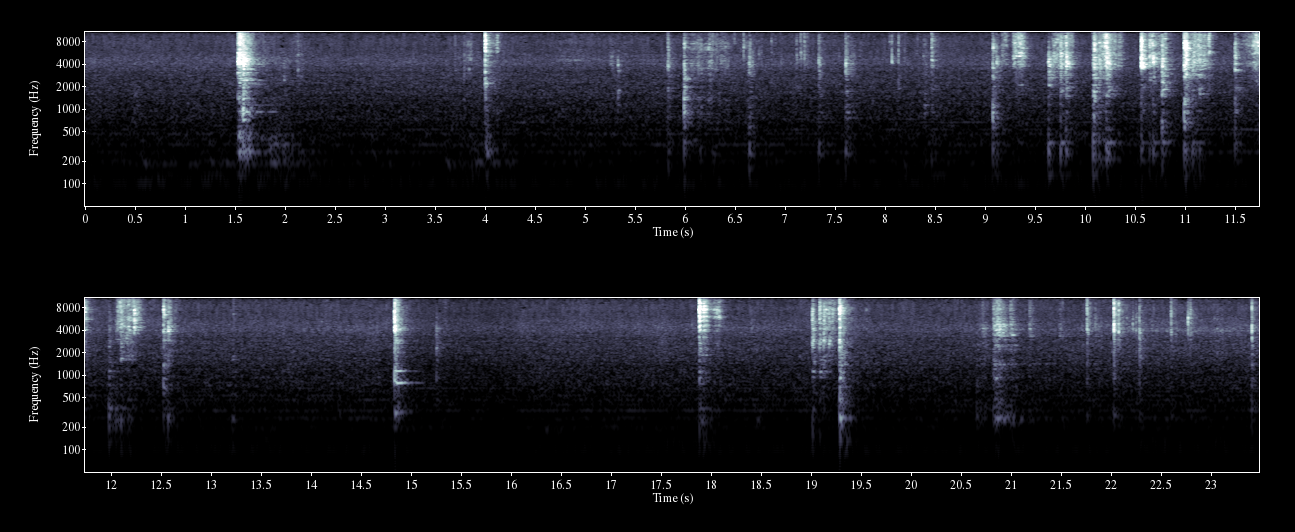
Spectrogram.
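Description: Metal spoon, ladle and bowl clinking and scraping against a metal cooking pot as rice and chicken gravy are layered in. The knocks come singly at first, then in a rapid cluster around the middle, over a faint steady hiss.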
